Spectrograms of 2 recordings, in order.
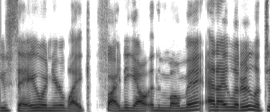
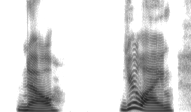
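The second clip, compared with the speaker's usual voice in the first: ordinary talk, nothing marked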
